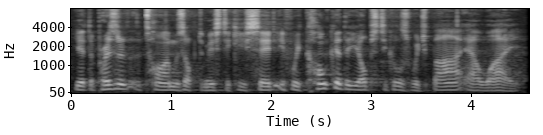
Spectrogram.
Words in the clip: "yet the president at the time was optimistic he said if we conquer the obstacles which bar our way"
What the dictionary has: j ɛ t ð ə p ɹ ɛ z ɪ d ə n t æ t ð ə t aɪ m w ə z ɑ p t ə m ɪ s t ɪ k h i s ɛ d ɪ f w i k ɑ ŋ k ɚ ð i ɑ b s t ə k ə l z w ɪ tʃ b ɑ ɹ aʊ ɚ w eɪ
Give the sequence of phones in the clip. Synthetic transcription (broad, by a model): j ɛ t ð ə p ɹ ɛ z ɪ d ə n t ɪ t ð ə t aɪ m w ə z ɑ p t ə m ɪ s t ɪ k h i s ɛ d ɪ f w i k ɑ ŋ k ɚ ð i ɑ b s t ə k l z w ɪ tʃ b ɑ ɹ aʊ ɚ w eɪ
